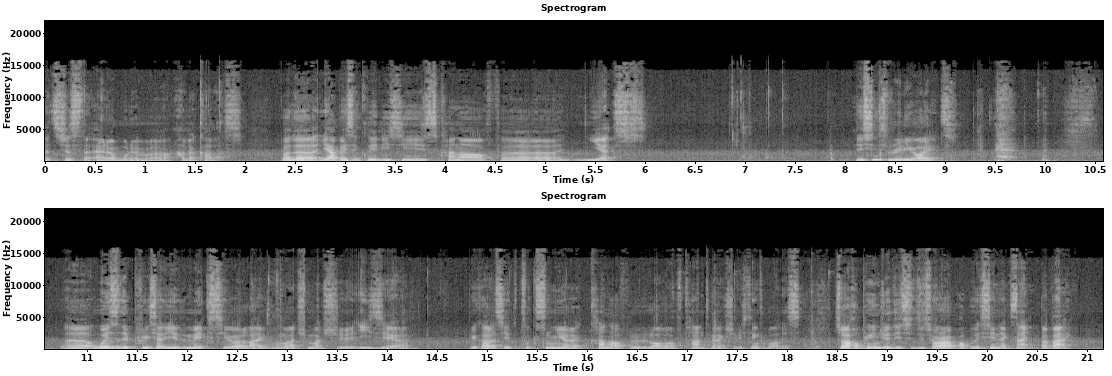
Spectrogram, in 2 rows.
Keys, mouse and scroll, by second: 0.5-1.8 drag, 7.3 click, 8.3-10.0 middle drag, 10.0-13.2 shift+drag, 13.2-21.1 middle drag.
